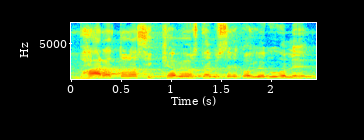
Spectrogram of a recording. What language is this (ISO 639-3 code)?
ori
